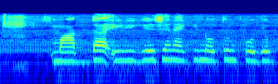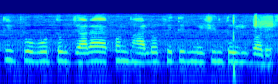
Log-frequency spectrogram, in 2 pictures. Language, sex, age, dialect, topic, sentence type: Bengali, female, 18-24, Northern/Varendri, agriculture, statement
